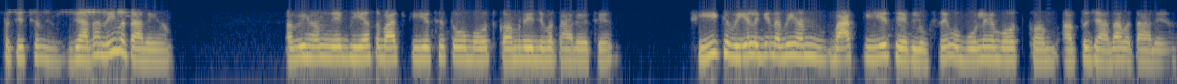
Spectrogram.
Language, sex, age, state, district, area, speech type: Hindi, female, 18-30, Uttar Pradesh, Mirzapur, rural, conversation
